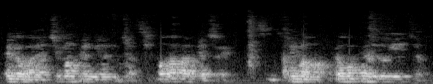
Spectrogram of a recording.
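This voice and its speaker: An older man from Korea's Gyeongsang region, speaking with a Gyeongsang accent, lectures exam students in a lecture hall with live students and quizzes them constantly. His medium-pitched voice is flat and fairly quick. Recorded from a distance, the audio is dull, with a very echoey hall and a faint hum.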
